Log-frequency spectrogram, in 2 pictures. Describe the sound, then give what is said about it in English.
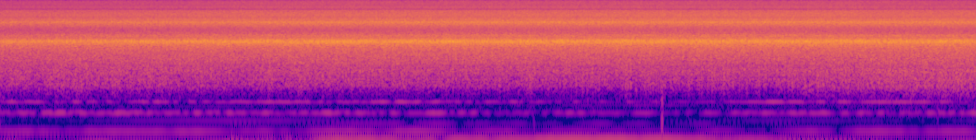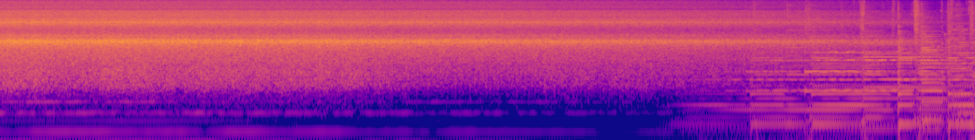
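Steady static hisses loudly from a television that has just been turned on, a broad wash of white noise with a low hum beneath it, shifting slightly near the end. No voices are present. “I turned on the TV, and a chill ran up my spine. Static. Just static.”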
